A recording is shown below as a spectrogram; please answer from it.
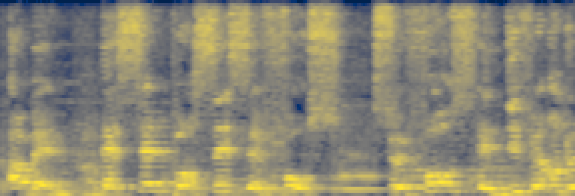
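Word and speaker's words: phos: La lumière est encore traduite en grec comme étant fausse. Quelqu'un peut dire avec moi fausse? Fausse. Fausse. Dis avec moi fausse à nouveau. Fausse. Est-ce qu'on peut dire fausse? Ce faux s'écrit P-H-O-S.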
